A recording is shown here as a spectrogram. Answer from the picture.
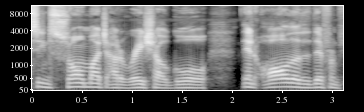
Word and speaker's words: Ra's al Ghul: And if the comic pronunciation wasn't enough, Denny, from all of the interviews and up until his final days, pronounced it Ra's al Ghul.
